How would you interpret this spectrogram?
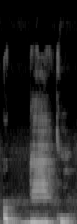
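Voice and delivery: slow Ad-diku, no l, straight into a doubled d; lam left silent. Shown as a demonstration. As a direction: hold the d of Ad-diku in place of the lam. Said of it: "alif lamnya tidak dibaca".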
